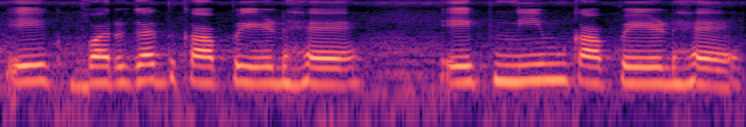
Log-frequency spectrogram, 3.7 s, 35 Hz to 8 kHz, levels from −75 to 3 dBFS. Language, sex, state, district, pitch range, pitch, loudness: Hindi, female, Haryana, Rohtak, 225-245 Hz, 235 Hz, -16 LUFS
